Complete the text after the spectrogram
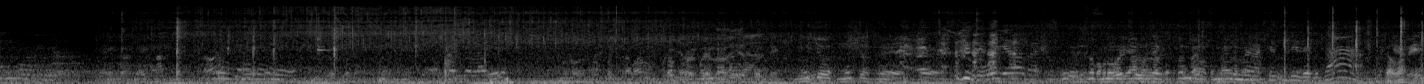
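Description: Several men talk and chat outdoors.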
